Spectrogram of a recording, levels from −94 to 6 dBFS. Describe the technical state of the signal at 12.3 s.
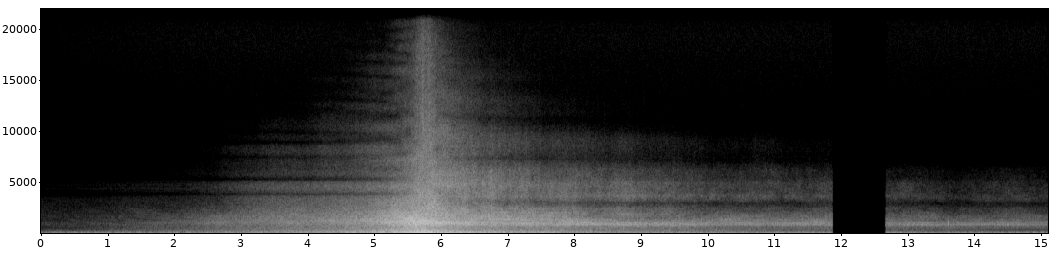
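Silence: the sound cuts off mid-flow from 11.87 to 12.68 s, about 0.79 s, a playback stall likely caused by the player running short of data or being blocked.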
